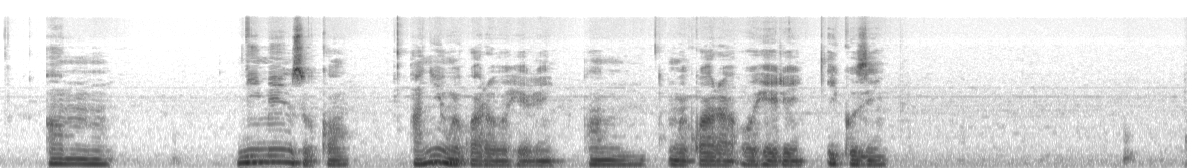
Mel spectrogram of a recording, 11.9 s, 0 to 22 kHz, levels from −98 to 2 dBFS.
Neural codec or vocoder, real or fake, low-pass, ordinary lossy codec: none; real; 14.4 kHz; none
